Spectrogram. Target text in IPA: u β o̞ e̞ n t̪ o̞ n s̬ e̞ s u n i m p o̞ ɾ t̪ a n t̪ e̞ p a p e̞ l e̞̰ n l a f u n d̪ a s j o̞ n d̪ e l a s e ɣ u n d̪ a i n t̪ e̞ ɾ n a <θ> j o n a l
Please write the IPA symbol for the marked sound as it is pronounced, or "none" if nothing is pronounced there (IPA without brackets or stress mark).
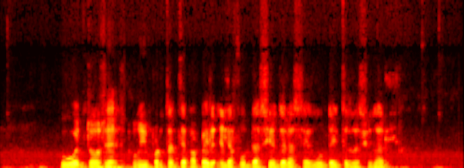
s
